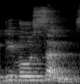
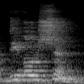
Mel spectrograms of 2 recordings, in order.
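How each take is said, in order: First: The ending is pronounced with 's'. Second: The ending is pronounced with 'sh'. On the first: The speaker calls it wrong. "सन नहीं है" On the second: The speaker calls it right. "शन है"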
